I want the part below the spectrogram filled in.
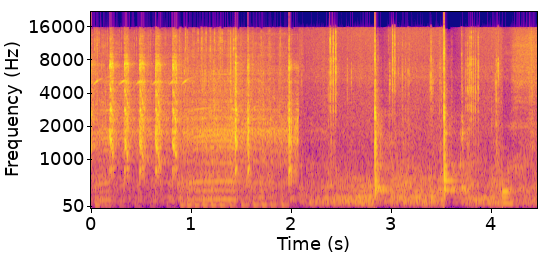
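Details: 2009 Yamaha TMax scooter, neglected project, cranked while holding brake: starter churns in quick even pulses, engine coughs but never catches; crank no start, worn spark plugs suspected.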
